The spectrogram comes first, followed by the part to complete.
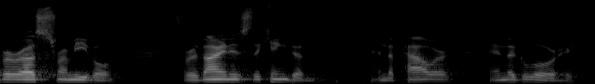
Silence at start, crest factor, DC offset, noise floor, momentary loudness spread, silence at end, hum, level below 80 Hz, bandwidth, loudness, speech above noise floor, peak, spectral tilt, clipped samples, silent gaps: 0 s; 24 dB; under 0.1%; -70 dBFS; 20 LU; 0.25 s; none; under -90 dBFS; 19 kHz; -41 LUFS; 26 dB; -18 dBFS; -3.5 dB/octave; under 0.1%; none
